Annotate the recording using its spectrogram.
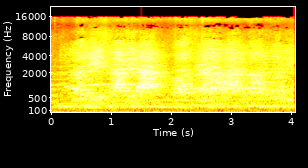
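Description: A large group of first-grade children singing a Christmas carol together, loud enough to verge on shouting.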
